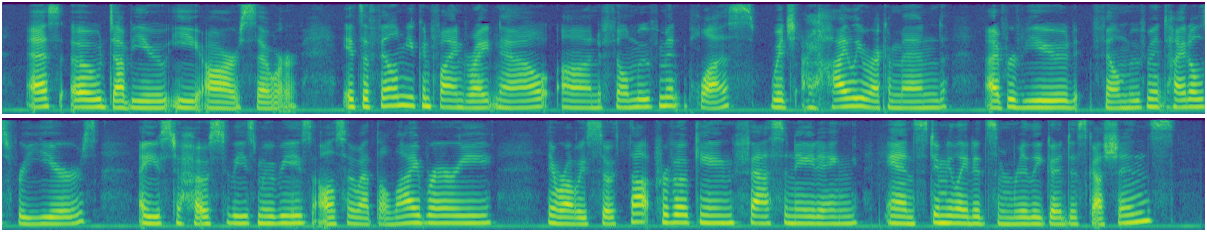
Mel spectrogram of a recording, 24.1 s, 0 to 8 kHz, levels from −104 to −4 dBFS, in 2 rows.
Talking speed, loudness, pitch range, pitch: 130 wpm, -19 LUFS, 175-200 Hz, 185 Hz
